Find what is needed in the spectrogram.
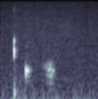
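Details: Speech therapist imitating (acted) hypernasal resonance in Spanish: excess nasal-cavity resonance on vowels, linked to velopharyngeal dysfunction in cleft palate and distinct from nasal air escape on consonants: hypernasality (hypernasal resonance).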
